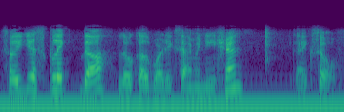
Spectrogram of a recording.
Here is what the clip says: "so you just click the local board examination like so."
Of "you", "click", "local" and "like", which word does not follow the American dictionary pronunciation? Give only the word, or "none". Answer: none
